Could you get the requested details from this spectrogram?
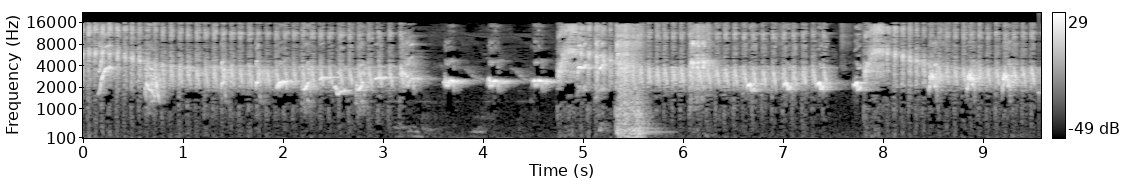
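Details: Caged green leafbird, a contest hobby bird kept by a keeper dealing with a bird that somersaults in its cage, singing a continuous rapid high chattering warble with sharp chips and trills, a short pause near the middle, and one loud knock.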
